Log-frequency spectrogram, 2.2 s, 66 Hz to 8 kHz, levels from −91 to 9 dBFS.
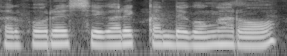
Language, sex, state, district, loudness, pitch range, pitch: Chakma, female, Tripura, Dhalai, -13 LUFS, 180-190 Hz, 185 Hz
